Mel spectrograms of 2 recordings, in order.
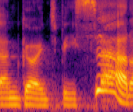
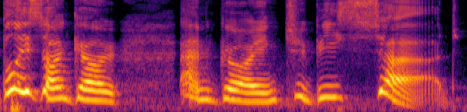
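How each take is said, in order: First: Said in the usual way. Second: Much higher, with the sad part very slow; whiny hammed-up begging; mock pleading scammer. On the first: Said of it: "And in response to". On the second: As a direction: scammer begging her to stay, high and slow. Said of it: "he hurriedly said".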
